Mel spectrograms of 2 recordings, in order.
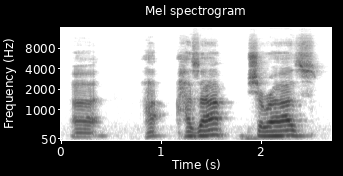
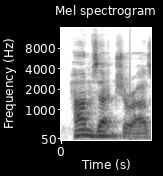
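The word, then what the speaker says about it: Hamzah Sheeraz: With Hazat Shiraz, you have a minus 290. Hamzat Shiraz, excuse me. I have a hard time pronouncing that name sometimes.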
